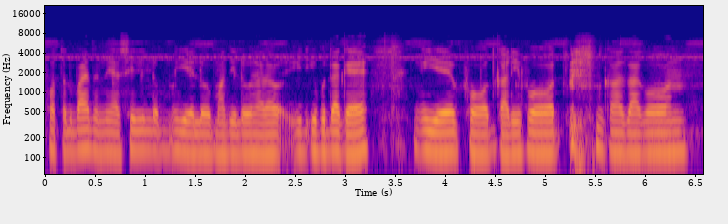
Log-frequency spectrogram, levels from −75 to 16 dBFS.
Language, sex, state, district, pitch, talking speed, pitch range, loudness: Chakma, male, Tripura, Dhalai, 120 Hz, 155 wpm, 115-125 Hz, -17 LUFS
